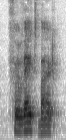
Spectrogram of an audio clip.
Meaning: culpable, blameworthy
- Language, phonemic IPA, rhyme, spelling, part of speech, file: Dutch, /vərˈʋɛi̯t.baːr/, -ɛi̯tbaːr, verwijtbaar, adjective, Nl-verwijtbaar.ogg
